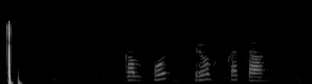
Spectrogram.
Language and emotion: Russian, neutral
